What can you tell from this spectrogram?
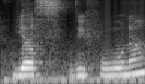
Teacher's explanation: صاد کو پر پڑھتے ہوئے سیٹی کی آواز کے ساتھ ہمس ہوگا اس پر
